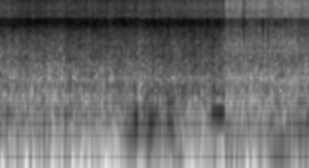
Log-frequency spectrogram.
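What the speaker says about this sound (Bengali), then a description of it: "আলুটা ফ্রাই করে নিব।" Potatoes frying in a pan for a ridge gourd and potato dish, a steady close hiss and sizzle with faint clinks and stirring, the sizzle dropping slightly in level partway through.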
